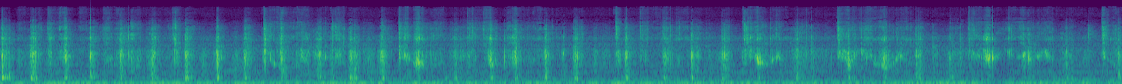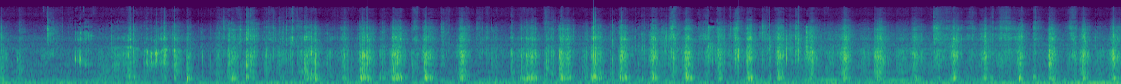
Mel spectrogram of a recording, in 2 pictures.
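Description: Hard clear ice being chewed: a steady run of sharp crunches and crackles, several a second.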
